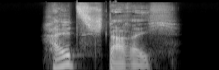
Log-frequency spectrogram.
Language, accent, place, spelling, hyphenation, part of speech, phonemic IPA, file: German, Germany, Berlin, halsstarrig, hals‧star‧rig, adjective, /ˈhalsˌʃtaʁɪç/, De-halsstarrig.ogg
- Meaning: stubborn, obstinate, stiff-necked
